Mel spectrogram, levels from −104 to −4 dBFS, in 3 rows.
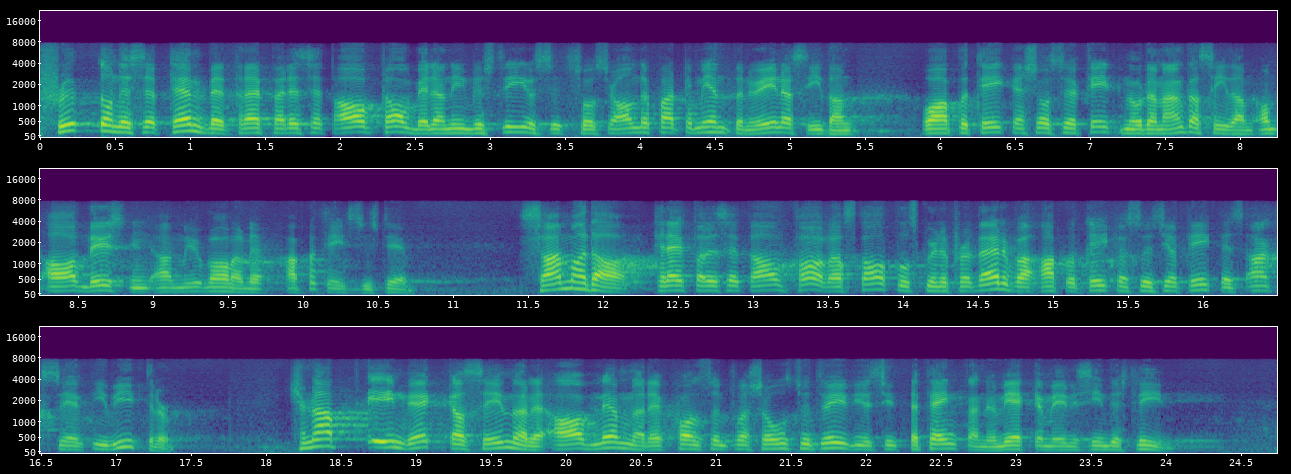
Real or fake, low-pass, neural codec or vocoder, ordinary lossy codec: fake; none; codec, 16 kHz, 1 kbps, X-Codec, HuBERT features, trained on balanced general audio; none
